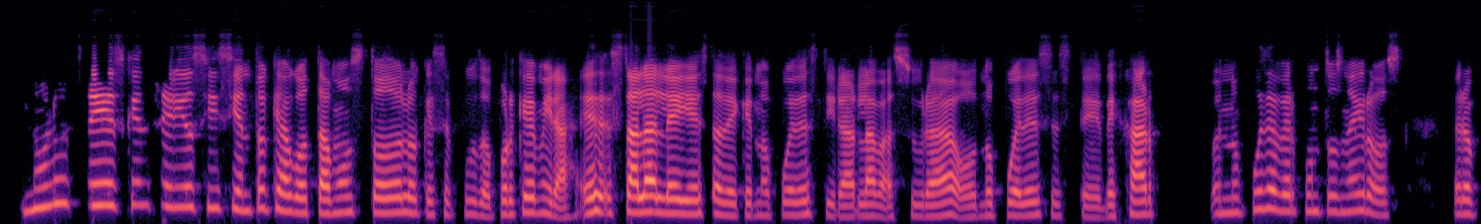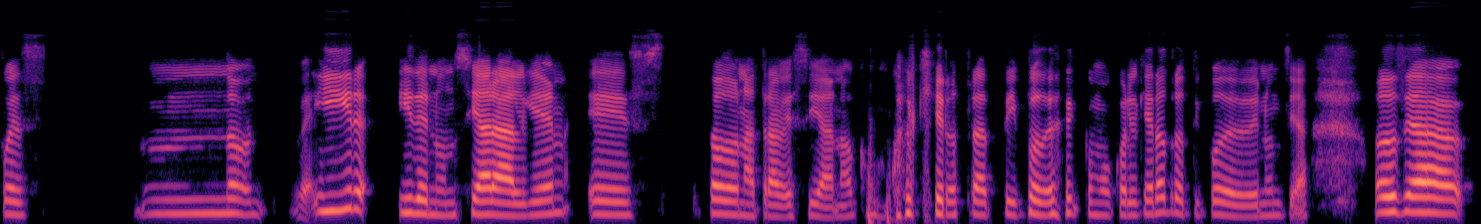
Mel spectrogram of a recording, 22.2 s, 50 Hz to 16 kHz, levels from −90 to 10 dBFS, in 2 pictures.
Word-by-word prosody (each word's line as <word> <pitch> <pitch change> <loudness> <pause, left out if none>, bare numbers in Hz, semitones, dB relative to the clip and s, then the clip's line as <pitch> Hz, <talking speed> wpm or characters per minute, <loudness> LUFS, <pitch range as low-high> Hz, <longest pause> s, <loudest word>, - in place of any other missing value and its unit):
No 295 +5 -1
lo 390 +3 -1
sé, 355 0 +8
es 360 -3 +3
que 370 - -3
en 365 0 -8
serio 330 -1 -1
sí 320 -1 -4
siento 305 -1 -1
que 295 - +1
agotamos 240 0 +1
todo 240 -1 +1
lo 235 -2 -1
que 210 -2 -9
se 205 0 -13
pudo, 200 -4 -8
porque, 215 +4 0
mira, 230 -3 0
eh, 245 +4 +4
está 240 +1 +6
la 255 0 +10
ley 230 -2 +4
esta 220 0 0
de 195 -2 -2
que 195 - -5
no 190 -1 -10
puedes 205 +3 -6
tirar 175 -4 -3
la 190 0 +1
basura 185 +3 -2
o 170 +2 -7
no 195 +1 -8
puedes, 200 +1 -4
este, 170 -4 -10
dejar, 210 +4 +1 0.4
pues, 225 - -11
no 240 +1 -8
puede 295 +5 -2
haber 265 -3 -2
puntos 260 -1 -9
negros, 250 -6 -5 0.4
pero, 220 -1 -3
pues, 210 -2 -7 0.6
no 225 -1 -5 0.5
ir 275 +3 +3 0.2
y 240 0 0
denunciar 210 0 +3
a 200 -1 +9
alguien 210 +5 0
es 205 -1 -4 0.3
toda 220 -2 +3
una 190 -2 -3
travesía, 180 -1 -3
¿no? 180 +2 -9
Como - - -14
cualquier 225 -1 -1
otra 205 0 -2
tipo 210 +2 -3
de 205 +2 -1 0.2
como 200 -2 -10
cualquier 205 +2 -3
otro 240 -2 -3
tipo 215 +1 -10
de 195 -2 0
denuncia. 190 +3 -7 0.5
O 245 +1 +5
sea, 245 -3 +7
220 Hz, 180 wpm, -23 LUFS, 200-245 Hz, 0.6 s, la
